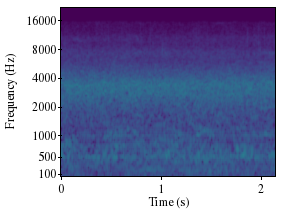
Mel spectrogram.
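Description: Faint, steady hiss of city street background noise, with nothing standing out.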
